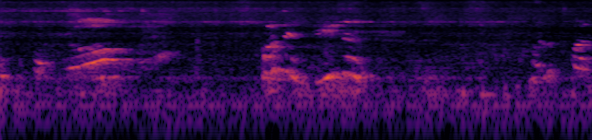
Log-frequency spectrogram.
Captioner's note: speaks foreign language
